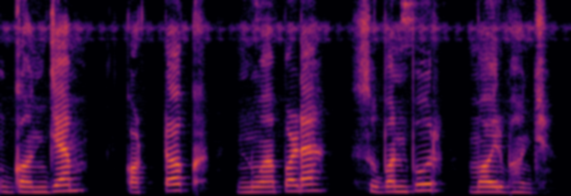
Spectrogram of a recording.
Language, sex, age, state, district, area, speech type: Odia, female, 18-30, Odisha, Ganjam, urban, spontaneous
